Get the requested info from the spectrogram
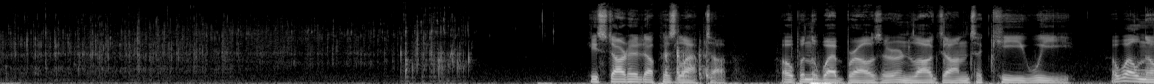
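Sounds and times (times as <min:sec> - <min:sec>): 
hot water pouring into a cup of instant ramen: 0:00.0 - 0:04.9
speech: 0:05.9 - 0:11.5.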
